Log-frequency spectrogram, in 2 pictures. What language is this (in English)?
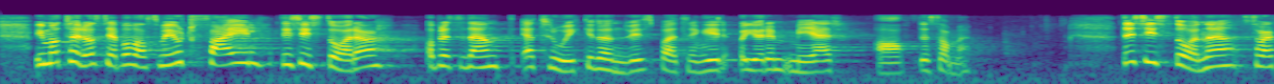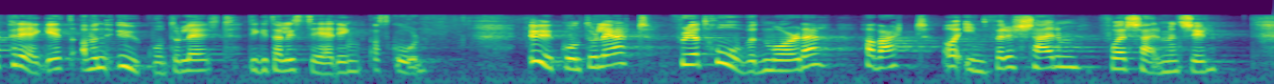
Norwegian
